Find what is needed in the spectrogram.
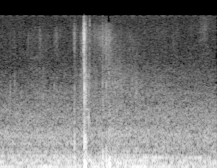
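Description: An American football kicked off a tee: one sharp smack of the foot striking the ball a little under a second in, followed by a fainter knock about a quarter second later.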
